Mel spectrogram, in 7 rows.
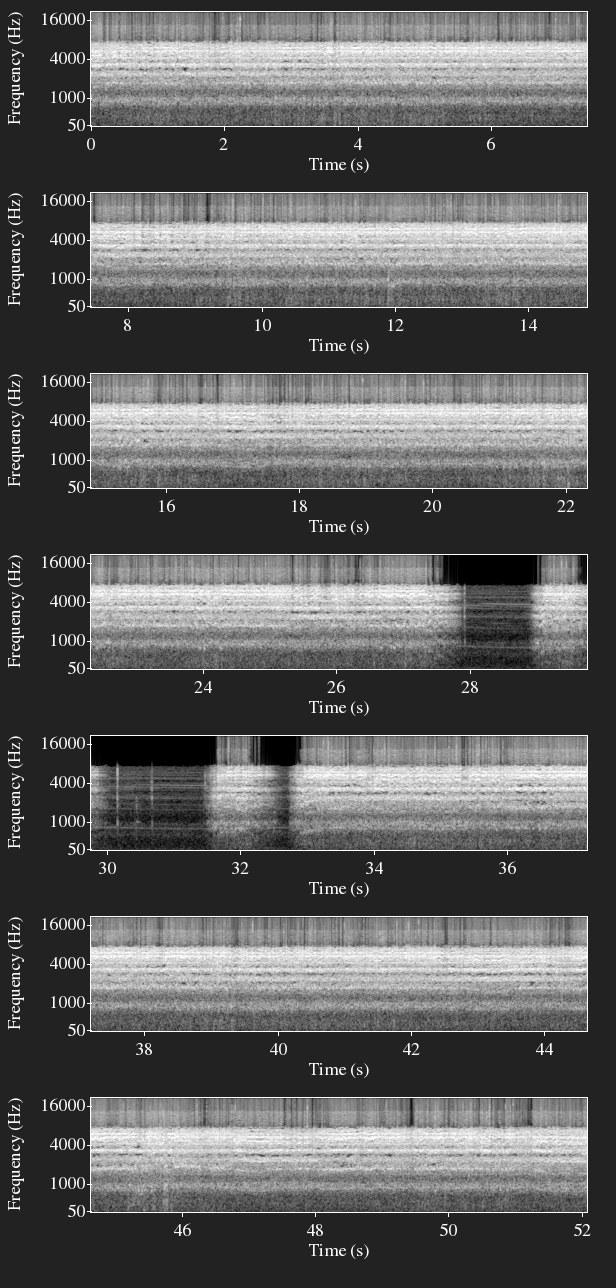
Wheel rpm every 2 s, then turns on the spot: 230, 230, 240, 230, 230, 240, 230, 240, 230, 230, 230, 230, 230, 180, 40, 30, 110, 210, 220, 230, 230, 230, 230, 240, 230, 230.
none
